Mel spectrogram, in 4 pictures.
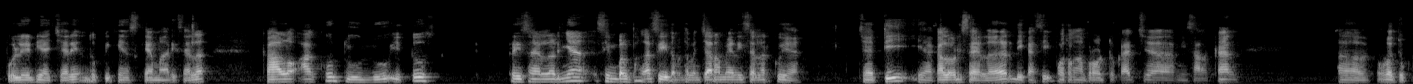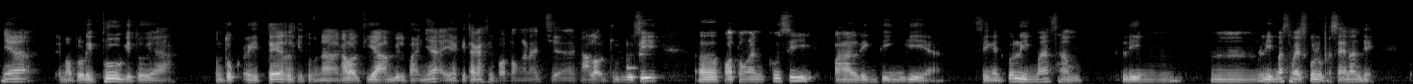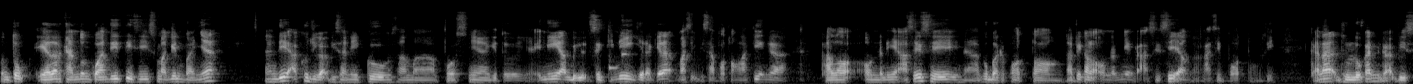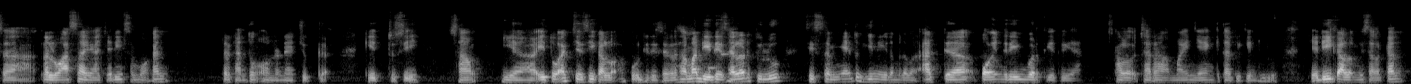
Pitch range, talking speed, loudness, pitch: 100-120 Hz, 160 wpm, -24 LUFS, 110 Hz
